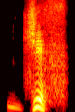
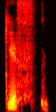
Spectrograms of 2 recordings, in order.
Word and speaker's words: GIF: supposed to be pronounced jif you know with a with a soft g but we of course all call it gif moving on to our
